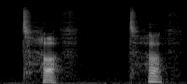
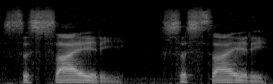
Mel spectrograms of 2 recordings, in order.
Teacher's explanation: the t becomes more like a d sound that's pronounced very quickly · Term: flap d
